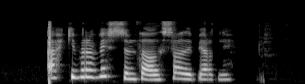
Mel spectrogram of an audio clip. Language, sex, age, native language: Icelandic, female, 18-19, Icelandic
